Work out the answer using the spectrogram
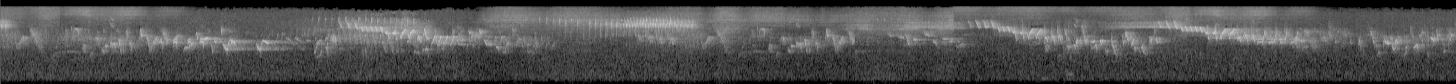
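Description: Songbirds singing: phrases of rapid chirps that drop in pitch, each a few seconds long and coming again every few seconds, with a few steady high trills between them.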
